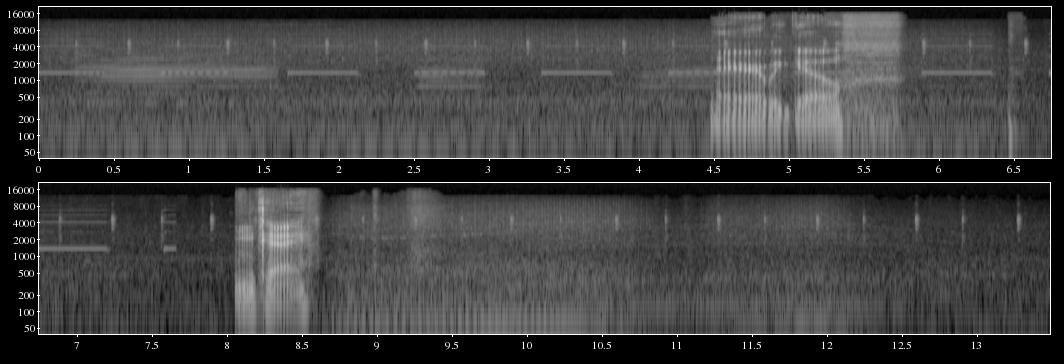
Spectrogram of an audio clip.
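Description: A diesel truck engine idles with a low, steady rumble.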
